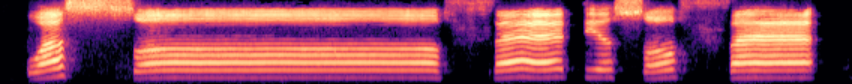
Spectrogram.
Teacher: Di situ ada lam ta'rif, ya, dalam ta'rif bertemu dengan huruf sad, ya, bertemu dengan huruf sad. Nah, lam dan sad dia berdekatan makhrajnya, ya, sama-sama dari lidah, dari ujung lidah · meleburnya huruf lam ta'rif sempurna ke huruf shad, menjadi hilang huruf lamnya, ya, hilang huruf lamnya. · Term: idgham sempurna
